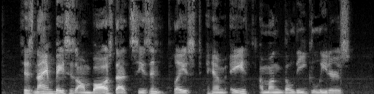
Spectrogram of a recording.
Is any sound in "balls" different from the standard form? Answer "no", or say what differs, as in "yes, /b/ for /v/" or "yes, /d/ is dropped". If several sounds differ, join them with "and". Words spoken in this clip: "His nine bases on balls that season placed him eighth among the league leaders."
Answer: yes, /l/ is dropped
